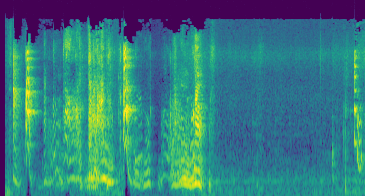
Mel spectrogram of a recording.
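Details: Tiny toy poodles fighting: harsh snarling growls and sharp high yaps in dense bursts over the first four seconds, then near quiet with faint rustling before one last short yap at the end.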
